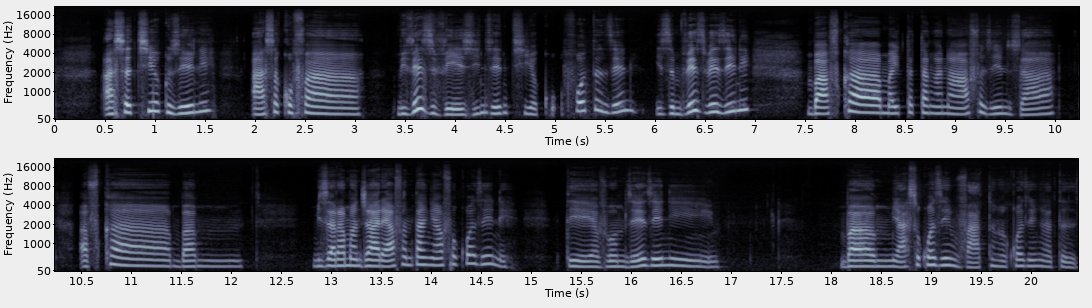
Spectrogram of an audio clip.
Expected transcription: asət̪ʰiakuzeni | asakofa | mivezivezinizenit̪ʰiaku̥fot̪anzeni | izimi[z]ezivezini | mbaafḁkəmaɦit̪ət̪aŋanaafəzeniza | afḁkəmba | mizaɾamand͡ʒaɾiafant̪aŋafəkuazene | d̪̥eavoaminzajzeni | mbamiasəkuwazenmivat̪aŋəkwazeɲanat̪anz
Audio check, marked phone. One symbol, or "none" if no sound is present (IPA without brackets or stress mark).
v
